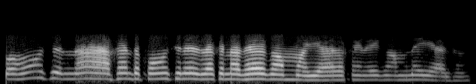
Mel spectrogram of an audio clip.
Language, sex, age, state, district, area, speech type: Maithili, female, 60+, Bihar, Saharsa, rural, conversation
